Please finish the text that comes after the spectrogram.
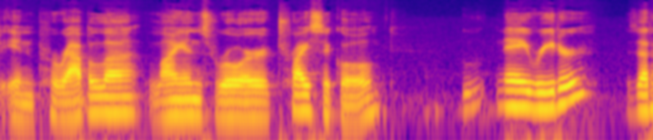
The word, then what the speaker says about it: Utne Reader: His work has appeared in Parabola, Lion's Roar, Tricycle, Utne Reader, is that how you pronounce it? Whitney reader, yeah. Utne Reader, Buddha Dharma Magazine, Light of Consciousness, and many other periodicals.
